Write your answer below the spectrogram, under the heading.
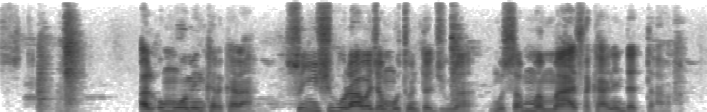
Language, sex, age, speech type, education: Hausa, male, 15-29, read, tertiary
